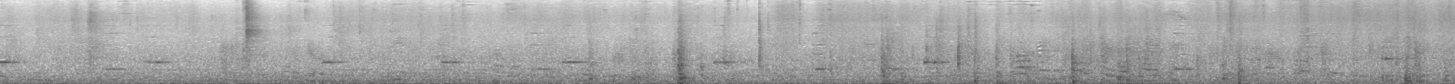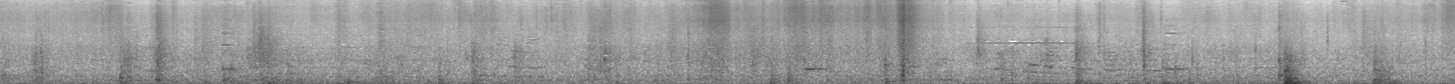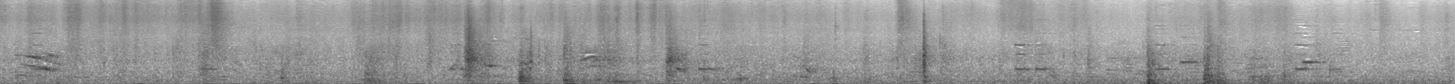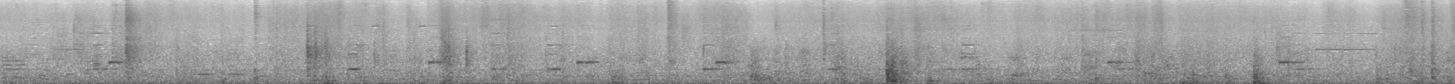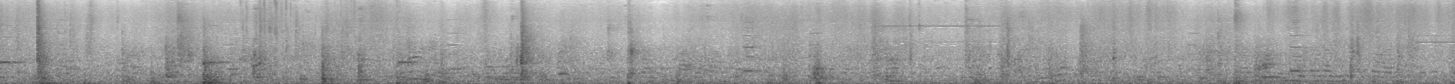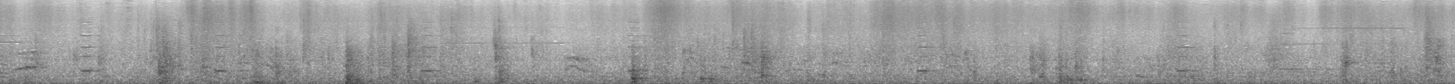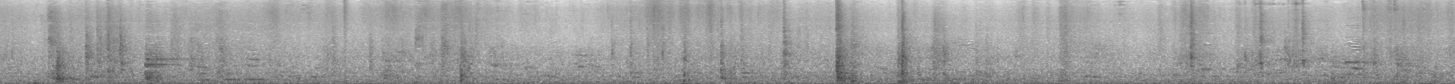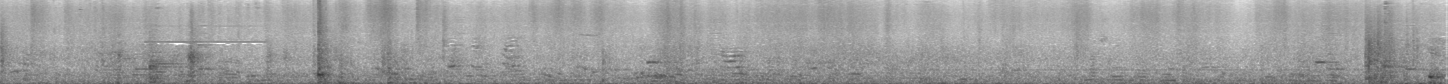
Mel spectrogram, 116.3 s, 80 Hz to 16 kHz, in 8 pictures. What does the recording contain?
cm checkout
Binaural recording made at a South London supermarket, Autumn 2005. Home-made stealth binaural mic/headphones, Sony MZ-R37 Mini-Disc recorder.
